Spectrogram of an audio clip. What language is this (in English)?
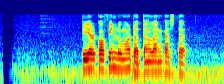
Javanese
